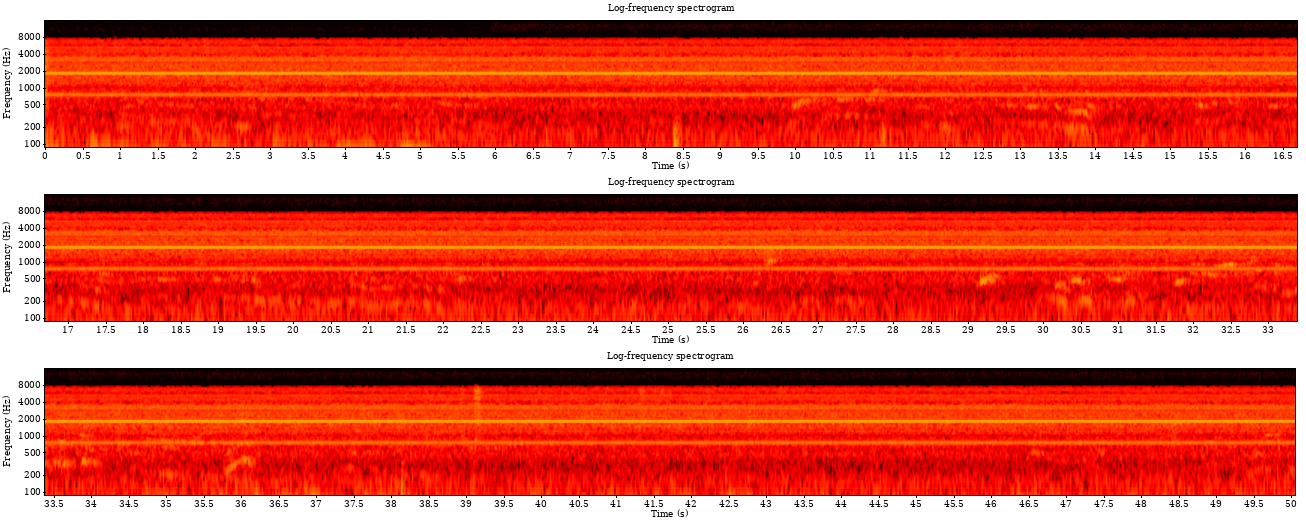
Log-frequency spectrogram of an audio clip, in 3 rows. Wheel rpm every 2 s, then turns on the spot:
0, 0, 0, 0, 0, 0, 0, 0, 0, 0, 0, 0, 0, 0, 0, 0, 0, 0, 0, 0, 0, 0, 0, 0, 0.
none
